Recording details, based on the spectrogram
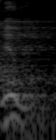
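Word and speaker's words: Newman: Well, at the shrine, Pat Hayes told me at the shrine they call him Neumann. And he wrote to me that in an email. He said, N-E-W-M-A-N. That's how to pronounce it.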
